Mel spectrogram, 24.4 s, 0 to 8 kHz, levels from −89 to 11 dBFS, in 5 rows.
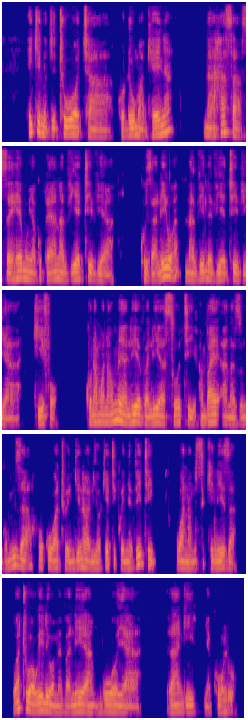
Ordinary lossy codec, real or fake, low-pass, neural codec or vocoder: MP3, 48 kbps; fake; 7.2 kHz; codec, 16 kHz, 4.8 kbps, FACodec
